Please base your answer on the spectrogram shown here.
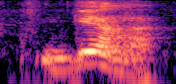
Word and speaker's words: guerra: Guerra. Aquí hay dos vocales. ¿Las dos vocales se pronuncian en un solo sonido? No, ¿verdad? Cuando yo digo guerra, solamente estoy pronunciando la E. No estoy pronunciando la U.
